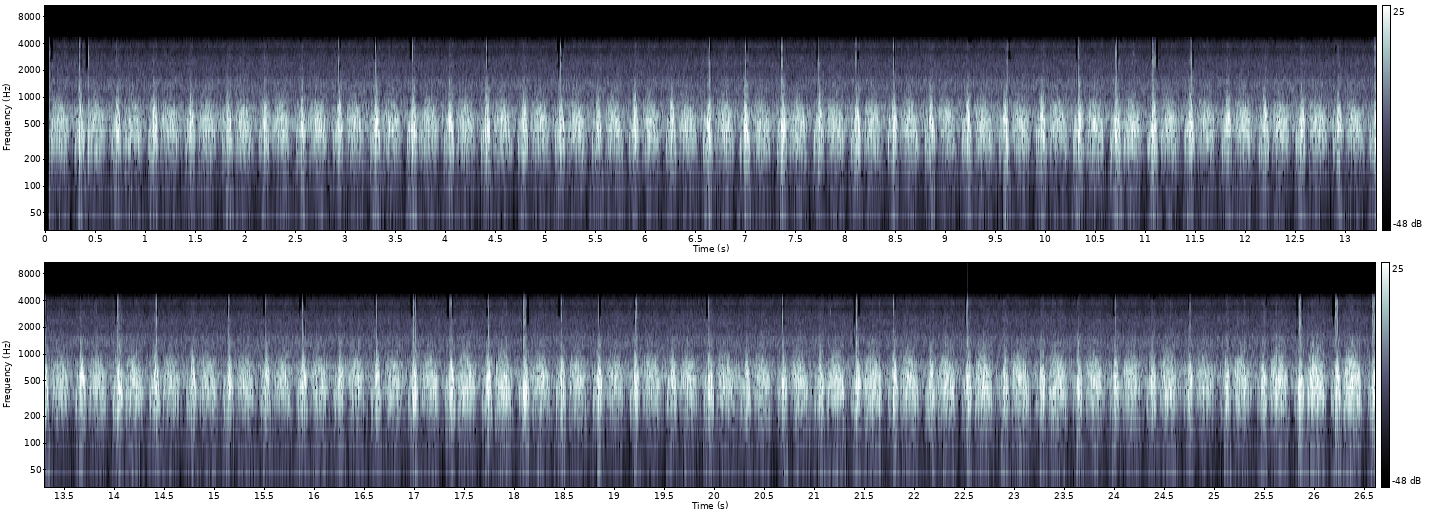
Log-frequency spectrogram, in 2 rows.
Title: Fetal heartbeat 10 weeks 5 days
